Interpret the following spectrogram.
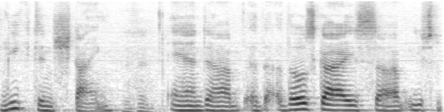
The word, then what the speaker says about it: Liechtenstein: Only got to say it right. It's Liechtenstein, and those guys used to be.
